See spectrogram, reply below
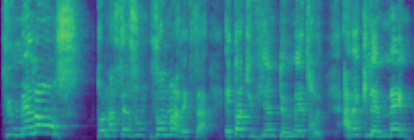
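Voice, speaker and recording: High-pitched woman hurling mocking insults. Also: measured pace, echoey room. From Senegal. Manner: vulgar, mocking, repetitive insults with frequent shouting. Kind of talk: insulting live-stream rant.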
